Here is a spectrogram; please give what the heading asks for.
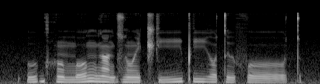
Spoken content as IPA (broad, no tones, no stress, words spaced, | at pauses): ʔuɡhõ moŋɡãɡzõe̯ t͡ʃʼiːpʼiːo̯tɯ foːt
